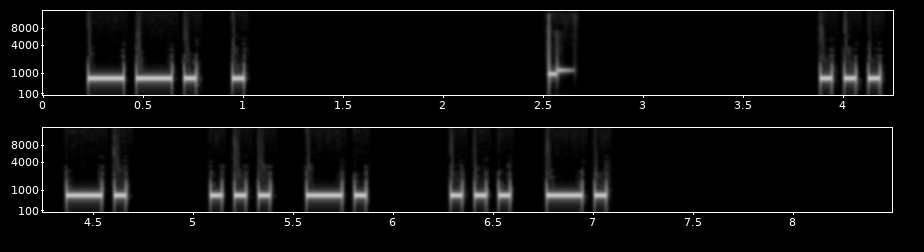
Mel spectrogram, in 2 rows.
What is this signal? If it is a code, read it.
Morse code, heard as a keyed tone, about 20 wpm, 700 Hz. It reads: GE SN SN SN
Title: Abbreviations Repeated 3x - 20wpm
